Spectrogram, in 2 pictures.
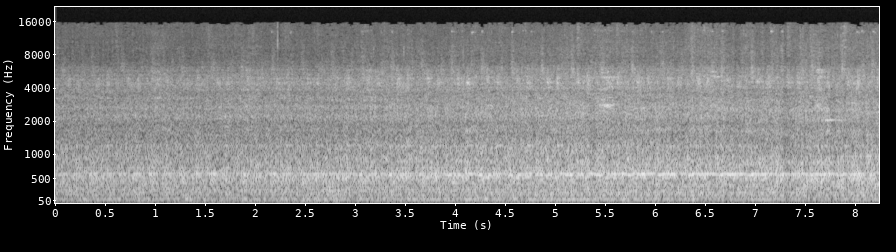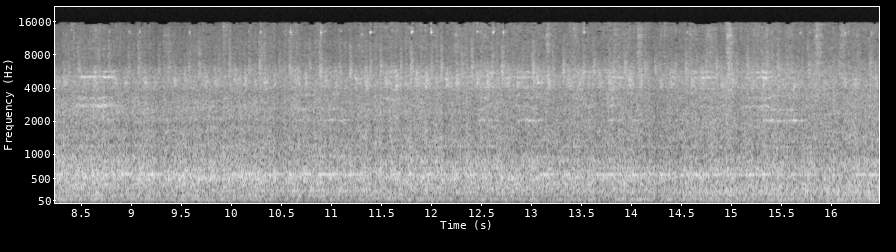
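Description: A diesel locomotive engine rumbles and drones loudly as it approaches.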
